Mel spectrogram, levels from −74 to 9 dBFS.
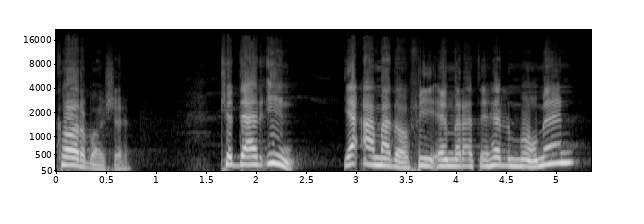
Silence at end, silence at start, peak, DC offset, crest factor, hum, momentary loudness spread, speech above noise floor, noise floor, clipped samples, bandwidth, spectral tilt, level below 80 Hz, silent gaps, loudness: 0.15 s; 0 s; 0 dBFS; under 0.1%; 10 dB; none; 10 LU; 44 dB; -54 dBFS; under 0.1%; 17 kHz; -7 dB/octave; -38 dBFS; none; -11 LUFS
